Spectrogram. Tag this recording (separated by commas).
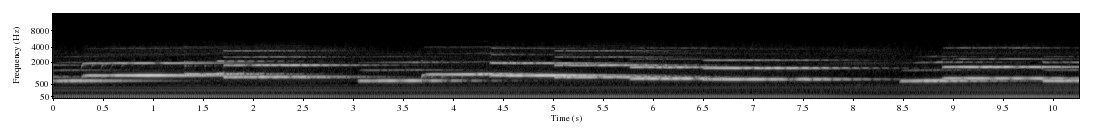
Music, Musical instrument, woodwind instrument, Flute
